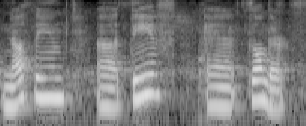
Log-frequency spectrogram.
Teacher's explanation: this is a fricative, voiceless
